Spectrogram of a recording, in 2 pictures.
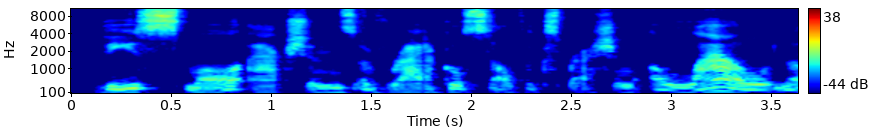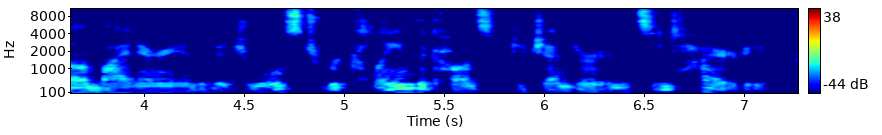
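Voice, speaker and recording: A man in a normal speaking voice moves at a fairly quick pace with hardly any pauses, his fairly low pitch showing ordinary pitch variation and big swings in loudness. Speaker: college student. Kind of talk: scripted video essay narration.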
